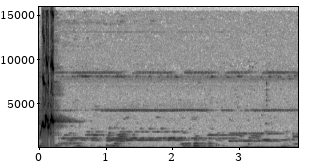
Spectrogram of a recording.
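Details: Sooty-headed bulbul (kutilang) pikat song: one brief, bright, bubbling phrase at the start, followed by faint whistles and low rumbling background.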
